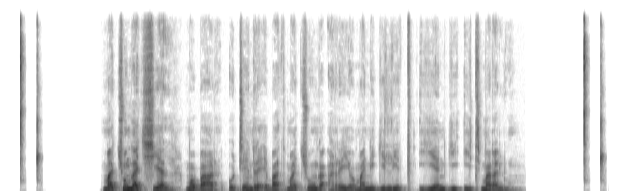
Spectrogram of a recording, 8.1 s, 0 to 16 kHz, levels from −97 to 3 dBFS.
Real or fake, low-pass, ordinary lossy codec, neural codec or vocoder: real; 14.4 kHz; none; none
